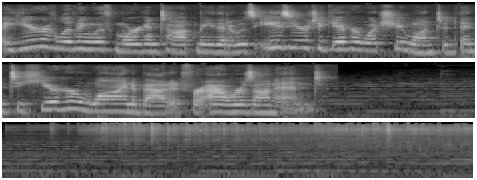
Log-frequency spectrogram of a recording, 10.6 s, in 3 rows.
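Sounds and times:
speech: 0.3s - 6.1s
batter sizzling on a cast iron pan: 7.1s - 10.6s.

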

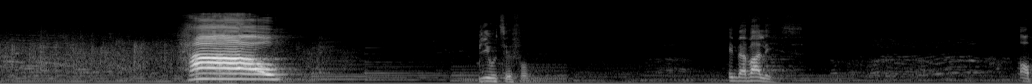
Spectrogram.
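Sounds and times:
audience clapping hands: 0.0s - 3.5s
speech: 1.9s - 2.9s, 4.8s - 5.5s, 7.3s - 8.0s.

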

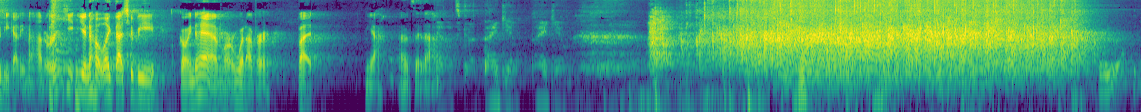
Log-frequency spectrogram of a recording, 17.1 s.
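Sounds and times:
speech: 0.1s - 4.8s, 5.5s - 8.4s, 12.0s - 12.3s, 16.5s - 16.9s
group clapping: 9.8s - 16.5s.

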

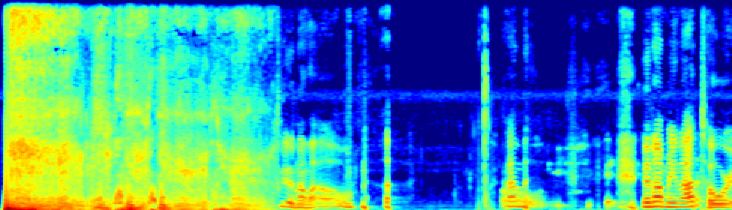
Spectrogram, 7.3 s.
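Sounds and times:
person imitating a loud fart: 0.0s - 2.8s
speech: 1.0s - 1.8s, 2.8s - 4.0s, 5.0s - 7.3s.

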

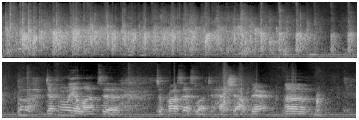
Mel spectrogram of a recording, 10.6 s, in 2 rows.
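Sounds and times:
audience applause: 0.0s - 5.4s
low steady hum: 0.0s - 10.6s
speech: 6.0s - 10.2s.

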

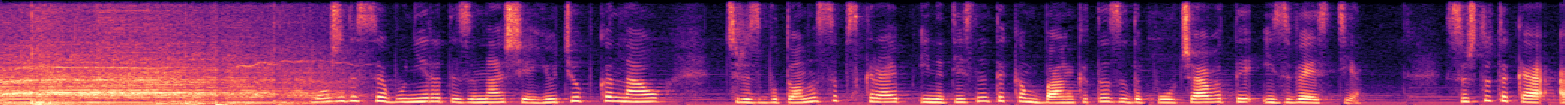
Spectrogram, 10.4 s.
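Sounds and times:
audience applauding and cheering: 0.0s - 2.4s
speech: 2.2s - 10.4s.

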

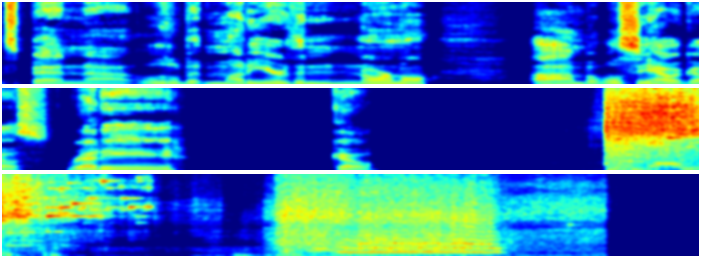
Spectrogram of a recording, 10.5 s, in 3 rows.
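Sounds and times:
speech: 0.0s - 4.5s, 5.2s - 5.4s, 8.1s - 9.1s
van window glass shattering: 6.5s - 7.9s
squealing tone: 6.8s - 10.0s.

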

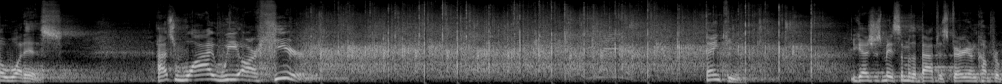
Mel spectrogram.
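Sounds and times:
speech: 0.0s - 0.8s, 1.6s - 3.4s, 7.1s - 7.6s, 8.5s - 10.0s
audience clapping in church: 2.1s - 8.5s.

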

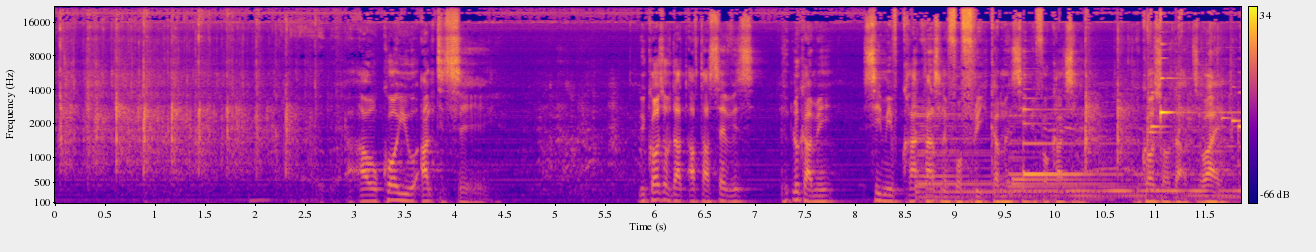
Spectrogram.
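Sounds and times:
hands clapping: 0.0s - 3.0s, 9.8s - 11.8s
speech: 3.0s - 4.4s, 5.8s - 11.8s
laughter: 4.8s - 5.8s.

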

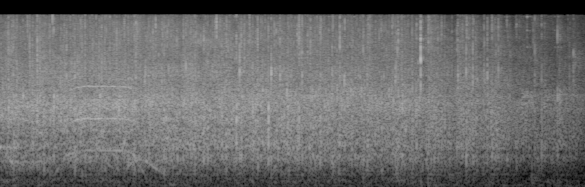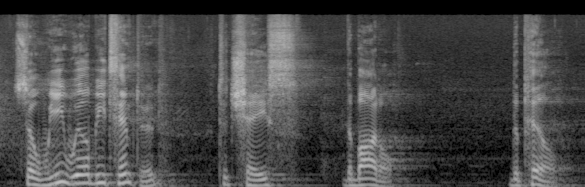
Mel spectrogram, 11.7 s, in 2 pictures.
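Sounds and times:
audience clapping hands: 0.0s - 6.0s
speech: 6.1s - 9.9s, 11.0s - 11.6s.

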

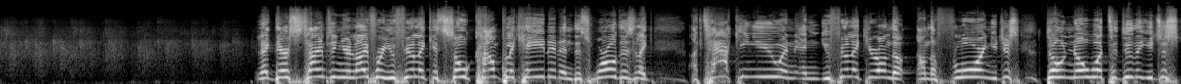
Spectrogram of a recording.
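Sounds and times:
audience clapping: 0.0s - 2.7s
speech: 2.6s - 11.8s.

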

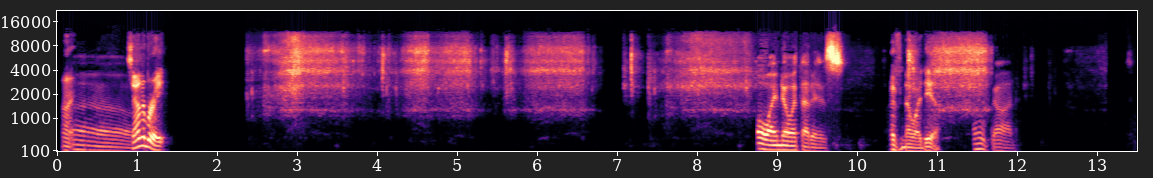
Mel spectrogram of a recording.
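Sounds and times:
speech: 0.1s - 1.5s, 8.9s - 12.1s
window blinds being closed: 2.4s - 9.1s.

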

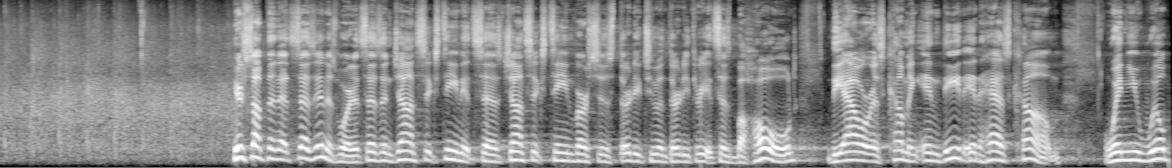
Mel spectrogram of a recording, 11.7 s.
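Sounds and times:
audience hand clapping: 0.0s - 2.6s
speech: 2.4s - 11.7s.

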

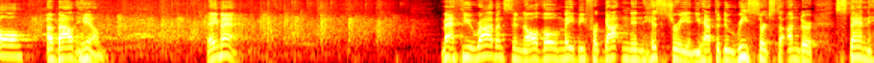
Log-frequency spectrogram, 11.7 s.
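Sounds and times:
speech: 0.0s - 1.5s, 2.7s - 3.3s, 5.9s - 11.6s
clapping hands: 0.0s - 5.6s.

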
